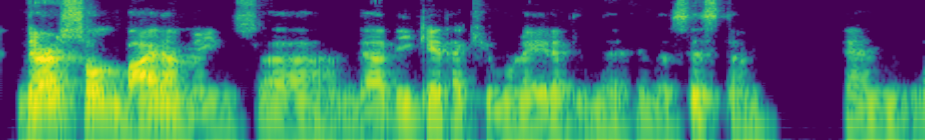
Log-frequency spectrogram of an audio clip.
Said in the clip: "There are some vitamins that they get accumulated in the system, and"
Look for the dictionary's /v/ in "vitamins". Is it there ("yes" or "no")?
no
